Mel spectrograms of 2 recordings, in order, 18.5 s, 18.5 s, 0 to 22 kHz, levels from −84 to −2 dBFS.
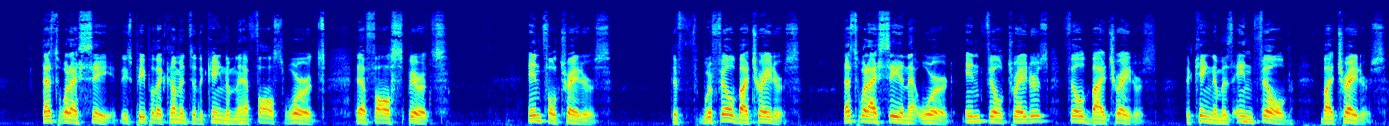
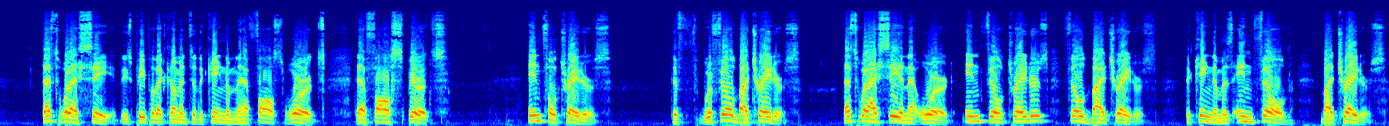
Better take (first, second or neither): first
